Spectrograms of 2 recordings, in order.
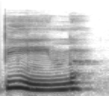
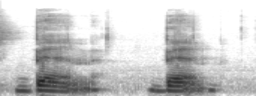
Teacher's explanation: that been is pronounced B-I-N as if it were sit, fit, been, B-I-N, been.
